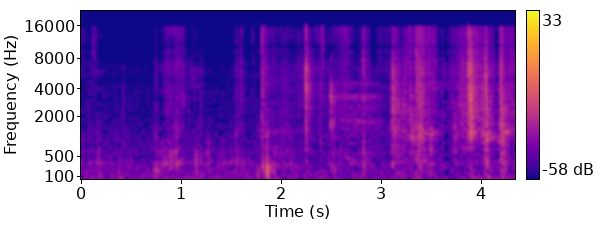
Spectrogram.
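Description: Paperback book being handled, its cover and pages rustling faintly with a few small clicks as it is turned over and opened.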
